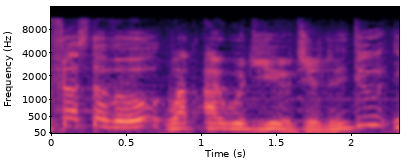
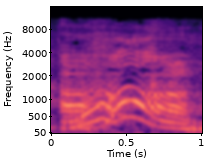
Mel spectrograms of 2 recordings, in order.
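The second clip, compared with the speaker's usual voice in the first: triumphant aha; 9 semitones higher, 6 dB louder than usual. Real, not acted. Chef cheers the finished roll.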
